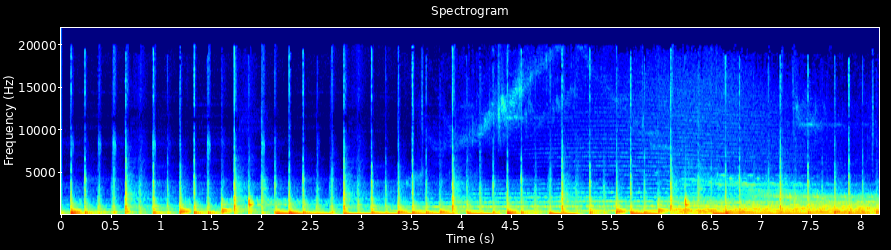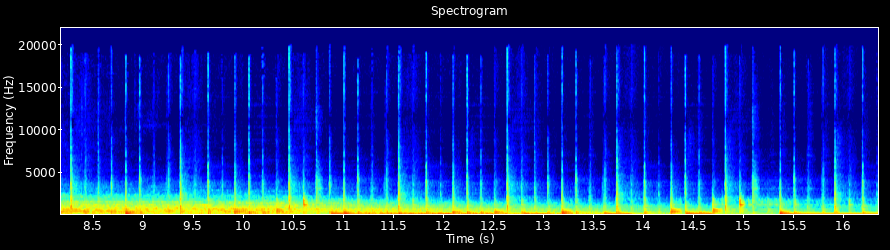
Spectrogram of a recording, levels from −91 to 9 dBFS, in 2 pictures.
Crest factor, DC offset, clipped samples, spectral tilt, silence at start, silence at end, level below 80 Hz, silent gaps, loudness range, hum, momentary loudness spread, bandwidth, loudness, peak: 16 dB; under 0.1%; under 0.1%; -8.5 dB/octave; 0 s; 0 s; -20 dBFS; none; 2 LU; none; 6 LU; 7 kHz; -19 LUFS; 0 dBFS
